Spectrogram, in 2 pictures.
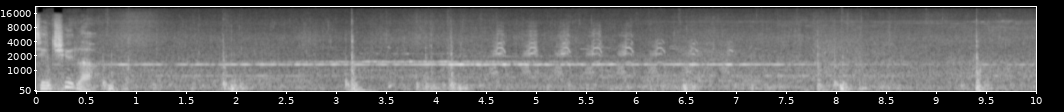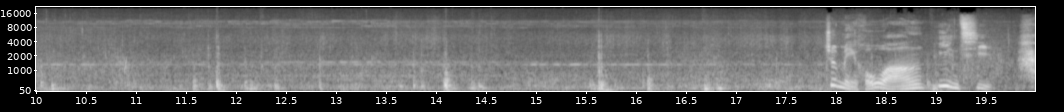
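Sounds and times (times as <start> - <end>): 
speech: 0.0 - 1.1, 18.0 - 19.9
oars or paddles splashing while rowing a raft across the sea: 0.0 - 19.9
steady wash of sea waves and spray: 0.0 - 19.9
faint bird calls: 0.6 - 14.0.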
